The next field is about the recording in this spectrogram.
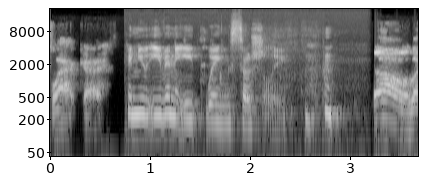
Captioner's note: laughs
